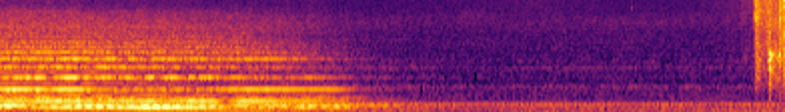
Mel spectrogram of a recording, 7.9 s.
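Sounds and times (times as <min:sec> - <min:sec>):
wind symphony playing an adagio: 0:00.0 - 0:03.6.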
